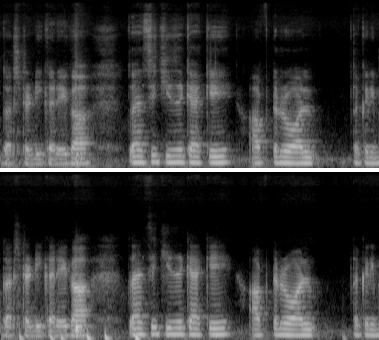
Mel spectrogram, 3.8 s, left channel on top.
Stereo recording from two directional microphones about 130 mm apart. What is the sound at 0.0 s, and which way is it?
Speech, 35° left (ahead or behind).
